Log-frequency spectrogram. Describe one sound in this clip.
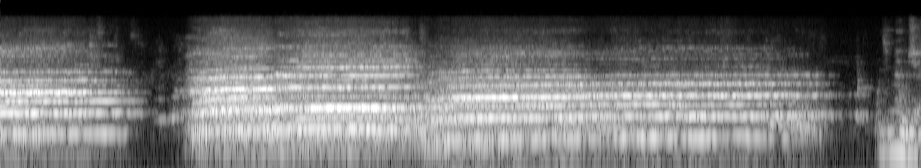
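An electric guitar plays along with the singing.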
